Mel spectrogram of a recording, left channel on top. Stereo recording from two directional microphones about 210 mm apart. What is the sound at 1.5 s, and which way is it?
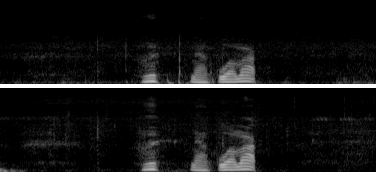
Speech, 5° right (ahead or behind).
